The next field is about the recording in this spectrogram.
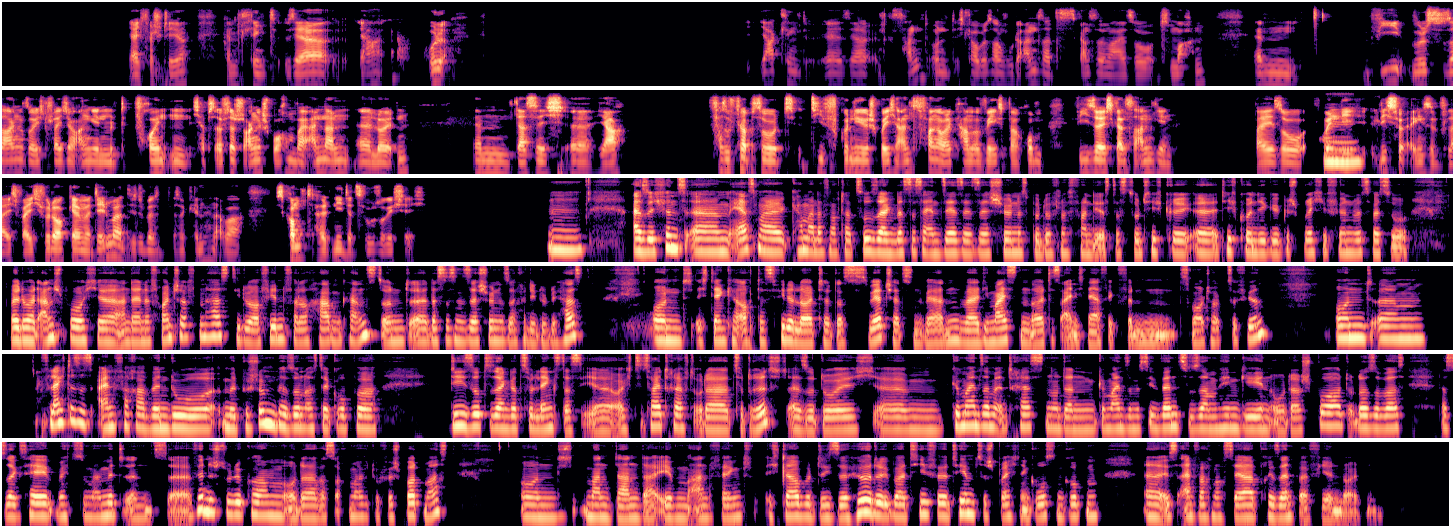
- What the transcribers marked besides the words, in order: tapping; other background noise; swallow
- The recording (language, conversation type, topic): German, advice, Wie kann ich oberflächlichen Smalltalk vermeiden, wenn ich mir tiefere Gespräche wünsche?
